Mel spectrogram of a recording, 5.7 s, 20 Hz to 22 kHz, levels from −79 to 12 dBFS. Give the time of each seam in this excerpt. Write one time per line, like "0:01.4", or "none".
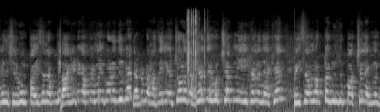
0:00.9
0:02.0
0:03.0
0:04.3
